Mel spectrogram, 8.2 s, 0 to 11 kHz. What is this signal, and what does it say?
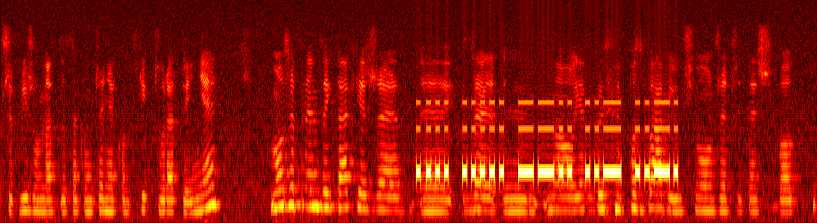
Morse code, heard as a keyed tone, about 26 wpm, 760 Hz. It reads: H5ZUF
